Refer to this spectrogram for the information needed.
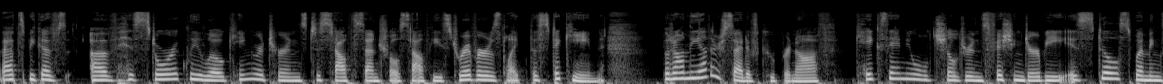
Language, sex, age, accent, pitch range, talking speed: English, female, 20-39, American, 165-220 Hz, 150 wpm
